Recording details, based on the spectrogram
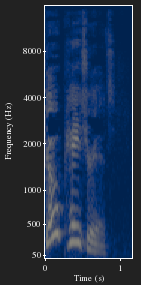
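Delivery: enthusiastic cheer.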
